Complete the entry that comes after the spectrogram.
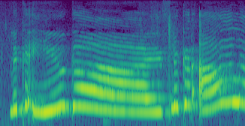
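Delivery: very high, drawn-out, squealy cooing. Real, not acted. Mother gushing over her two kids standing together. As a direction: melt over them out loud.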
